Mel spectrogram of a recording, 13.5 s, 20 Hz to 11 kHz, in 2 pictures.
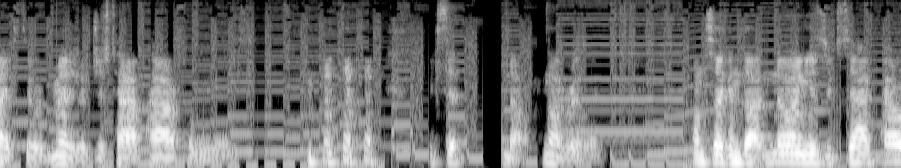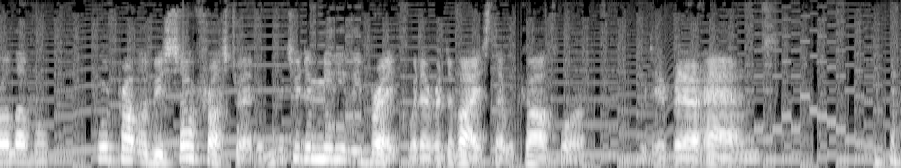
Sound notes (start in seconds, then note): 2.2 chuckles; 13.2 chuckles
